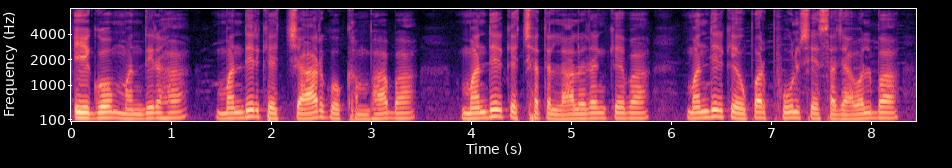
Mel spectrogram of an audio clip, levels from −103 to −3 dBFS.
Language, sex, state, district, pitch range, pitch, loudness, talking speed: Bhojpuri, male, Bihar, Gopalganj, 130-145 Hz, 140 Hz, -19 LUFS, 155 wpm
